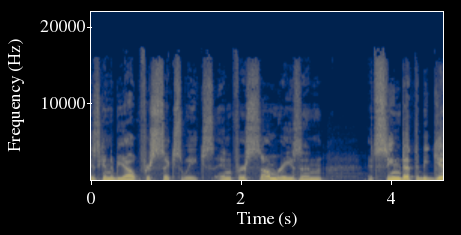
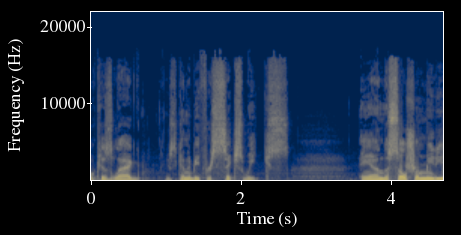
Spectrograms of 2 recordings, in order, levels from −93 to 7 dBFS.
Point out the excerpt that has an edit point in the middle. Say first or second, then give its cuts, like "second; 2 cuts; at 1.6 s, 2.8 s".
second; 1 cut; at 1.4 s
